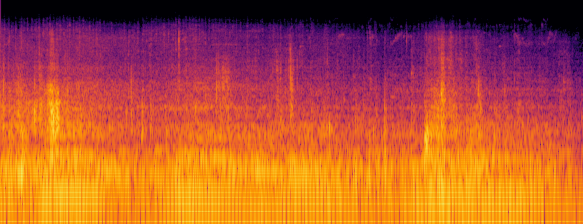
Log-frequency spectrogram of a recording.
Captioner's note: engine rumbling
